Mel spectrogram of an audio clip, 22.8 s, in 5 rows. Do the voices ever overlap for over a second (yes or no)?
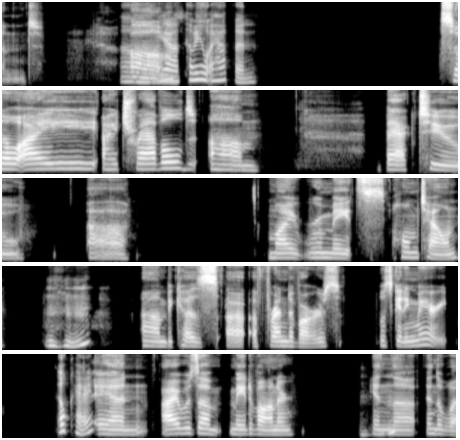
no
